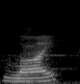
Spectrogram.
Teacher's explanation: We have lateral approximates L as in lie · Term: lateral approximants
